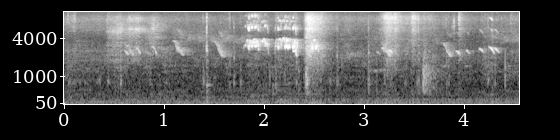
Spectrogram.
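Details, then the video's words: Baby chicks peep rapidly and repeatedly, with short, high, falling chirps coming in quick runs over soft scratching and rustling noise. "Baby "Chicks Chirping" Sound"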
